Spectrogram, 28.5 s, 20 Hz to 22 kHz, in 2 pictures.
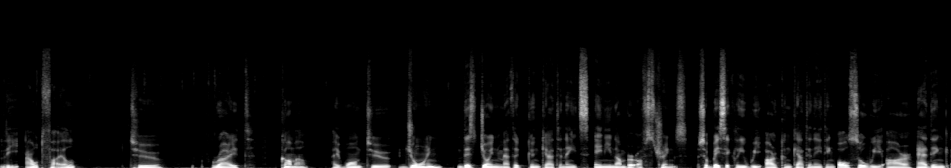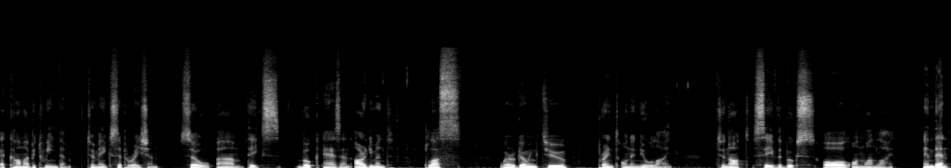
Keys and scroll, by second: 1.2 Tab, 16.9 Right, 19.9 space, 20.2 space, 24.3 Right, 25.9 ctrl+s, 28.3 Right.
